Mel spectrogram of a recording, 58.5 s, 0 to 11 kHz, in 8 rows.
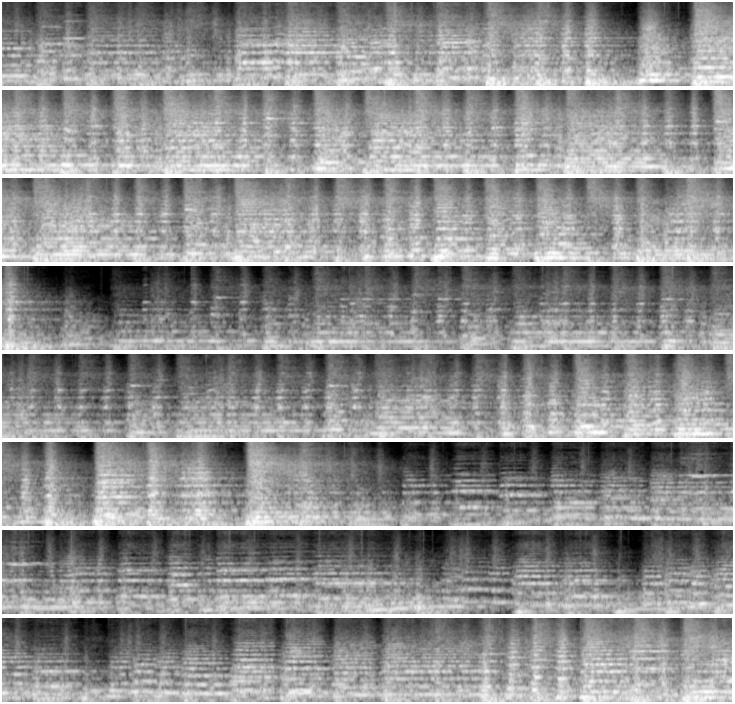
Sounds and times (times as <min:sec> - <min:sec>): Exciting music: 0:00.0 - 0:58.4.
